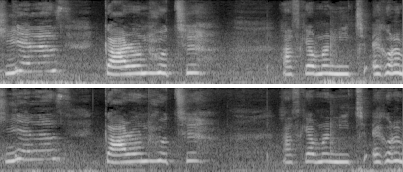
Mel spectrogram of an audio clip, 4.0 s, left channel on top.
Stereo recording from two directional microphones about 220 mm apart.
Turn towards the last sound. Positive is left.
turn(degrees=15)  # may be behind; listen again after turning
